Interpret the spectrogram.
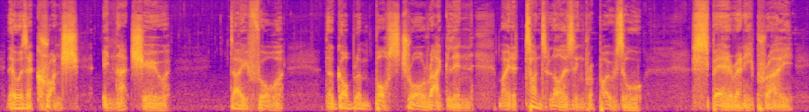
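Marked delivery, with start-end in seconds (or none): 3.4-11.8 gruff, rough, creaky ogre monster voice. Reading a journal passage aloud: in the character's voice. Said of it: "let's try doing it in his voice".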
